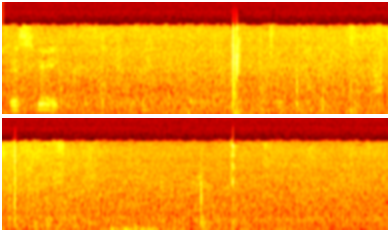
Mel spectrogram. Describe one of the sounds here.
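Outdoors, wind rustles through tall grass.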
